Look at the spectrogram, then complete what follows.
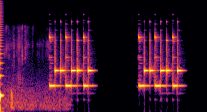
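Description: A bright electronic bell rings in two rapid, trilling bursts of about a second each, separated by a short pause, signalling that a speaker's time is up. Faint murmuring voices trail off just before the first burst.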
